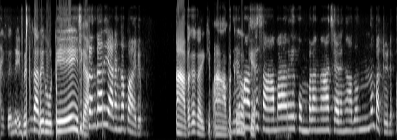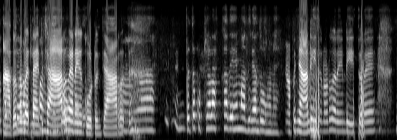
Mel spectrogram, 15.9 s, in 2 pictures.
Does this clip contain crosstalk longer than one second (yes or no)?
yes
